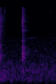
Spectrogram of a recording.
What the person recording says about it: this sounds like metal it doesn't sound like plastic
